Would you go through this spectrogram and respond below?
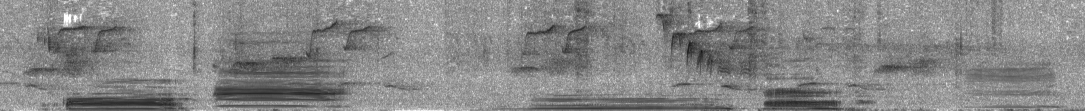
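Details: A herd of cattle running toward green pastures moo in turn, deep rich lowing calls with a few higher, bleating voices among them.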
